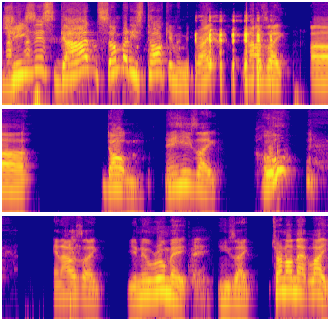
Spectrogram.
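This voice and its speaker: A man's raised, projected voice, bright and sharp in tone, high-pitched for a man with very wide pitch swings, a slight Southern accent, long, frequent pauses and big swings in loudness. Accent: slight southern twang. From California. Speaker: military veteran, podcast co-host. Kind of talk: casual chat.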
